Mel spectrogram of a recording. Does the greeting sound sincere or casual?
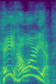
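casual. It sounds casual and offhand.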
